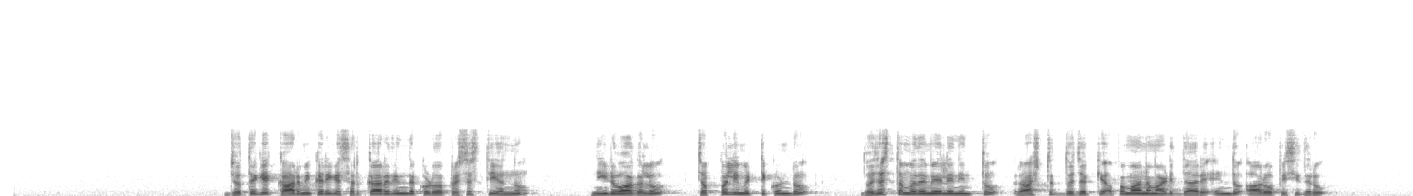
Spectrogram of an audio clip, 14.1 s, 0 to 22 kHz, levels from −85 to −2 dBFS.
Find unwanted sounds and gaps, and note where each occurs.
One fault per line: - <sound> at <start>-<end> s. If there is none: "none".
none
